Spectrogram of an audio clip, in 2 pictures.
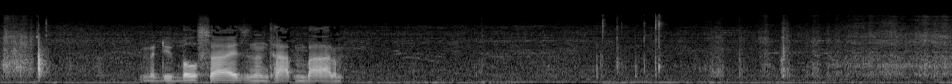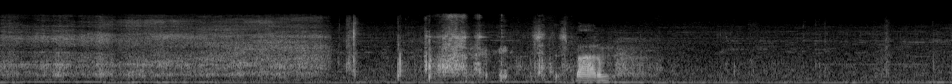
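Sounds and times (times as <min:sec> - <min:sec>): steady low hum: 0:00.0 - 0:19.0
knife scratching through foam board: 0:07.1 - 0:13.1, 0:13.7 - 0:15.1.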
